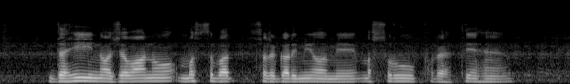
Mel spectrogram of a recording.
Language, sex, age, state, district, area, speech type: Urdu, male, 30-45, Bihar, Madhubani, rural, spontaneous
